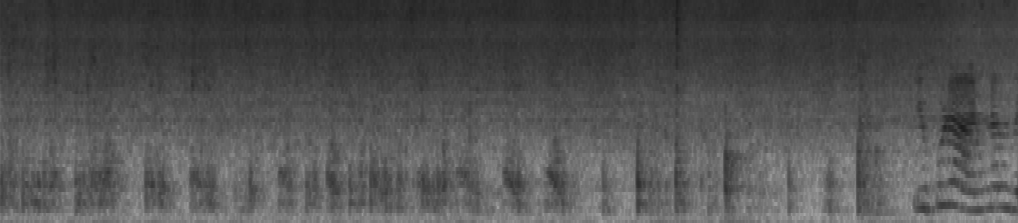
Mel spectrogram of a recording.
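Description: Curry sizzling in a pan while being stirred, with steady frying hiss and repeated scraping strokes of a spoon against the pan, close and fairly loud throughout.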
